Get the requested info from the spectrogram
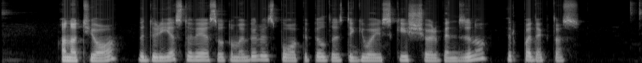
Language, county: Lithuanian, Vilnius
